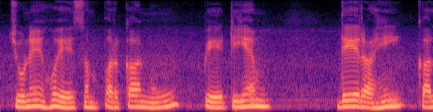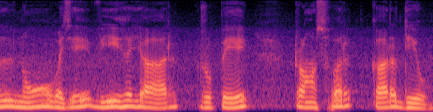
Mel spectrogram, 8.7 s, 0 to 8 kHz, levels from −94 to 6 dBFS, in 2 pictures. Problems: none marked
